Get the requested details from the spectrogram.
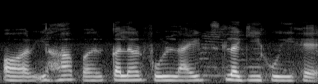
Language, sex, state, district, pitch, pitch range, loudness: Hindi, female, Madhya Pradesh, Dhar, 195 Hz, 185-200 Hz, -17 LUFS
